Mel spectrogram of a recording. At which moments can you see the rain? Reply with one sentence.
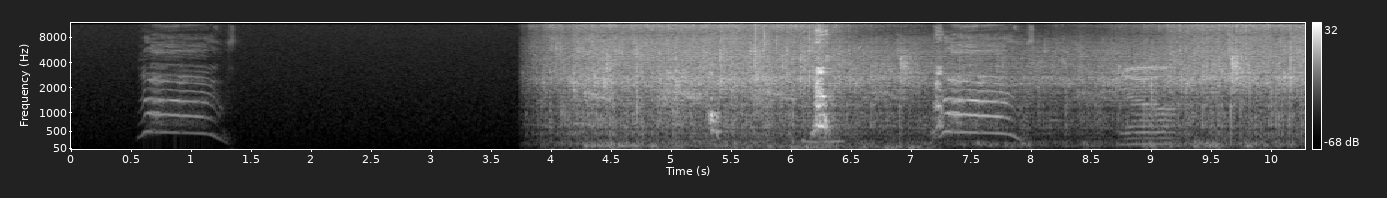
The rain can be heard from 3.8 to 10.2 s.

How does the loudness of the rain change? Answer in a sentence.
The volume of the rain goes down, then up.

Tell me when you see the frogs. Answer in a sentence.
You can't hear the frogs here.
